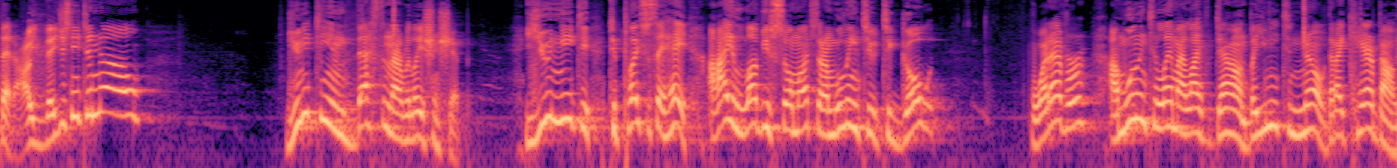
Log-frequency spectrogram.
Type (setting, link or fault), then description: setting, large echoing room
